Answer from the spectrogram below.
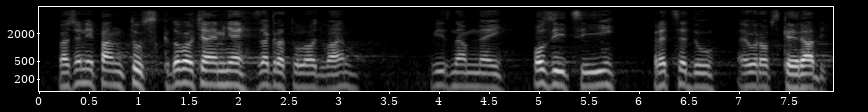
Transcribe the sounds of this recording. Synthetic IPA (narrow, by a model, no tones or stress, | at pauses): ʋaːʒɛniːpaːnt̪uskd̪ɔʋɔʎcɛajmɲɛzaɡɾat̪ulɔʋaɟʋaːm | ɡʋiːznamnɛj | pɔziːt͡siː | pɾɛt̪t͡sɛd̪u | ɛʊɾɔːpskɛjɾad̪i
